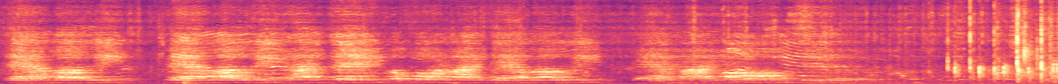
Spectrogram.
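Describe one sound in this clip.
A large choir of children sings together outdoors.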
